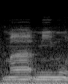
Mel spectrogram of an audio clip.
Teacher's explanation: huruf mim ya hurufnya keluar dari dua bibir ya luar dari dua bibir mamimu sama seperti Meme yang ada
